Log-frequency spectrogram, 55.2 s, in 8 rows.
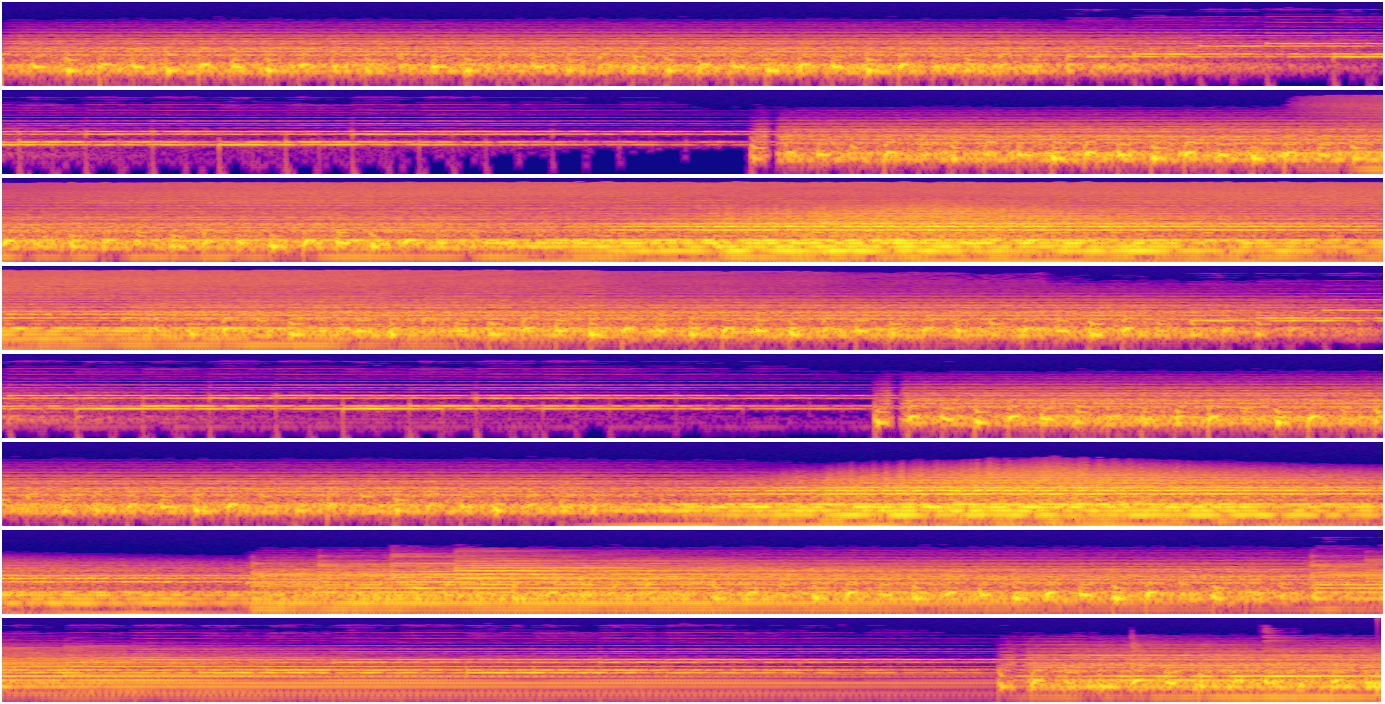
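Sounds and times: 
city ambient music: 0.0s - 55.2s.

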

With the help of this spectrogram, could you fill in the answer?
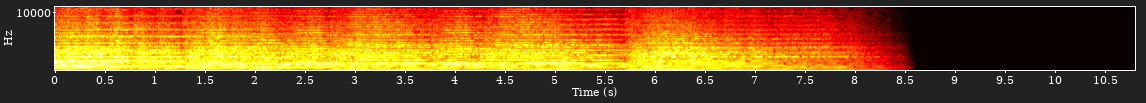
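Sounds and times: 
slow victory music: 0.0s - 8.4s.

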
